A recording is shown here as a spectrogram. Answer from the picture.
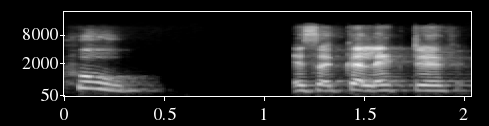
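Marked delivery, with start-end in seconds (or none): none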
